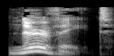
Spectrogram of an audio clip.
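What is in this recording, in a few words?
"nervate", British English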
